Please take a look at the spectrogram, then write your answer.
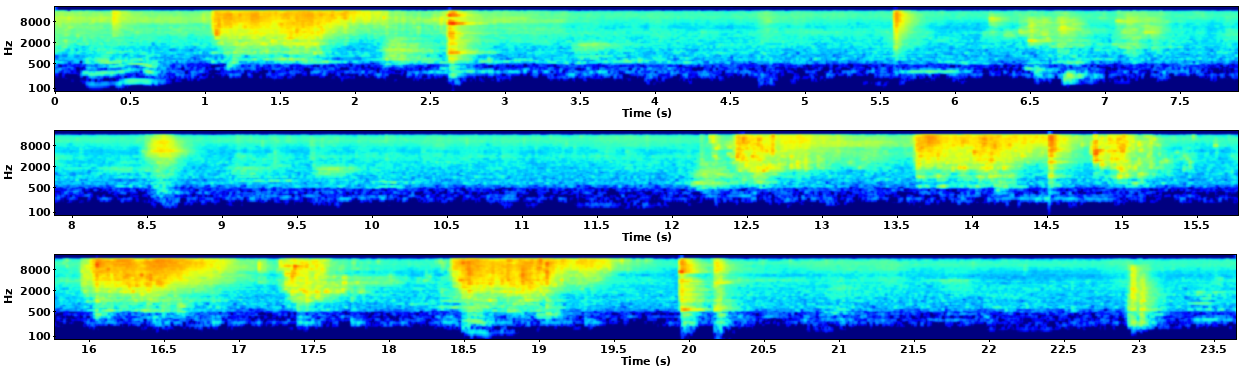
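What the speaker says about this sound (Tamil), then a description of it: "ஒரு டம்ளர் அரிசி அஞ்சு டம்ளர் தண்ணி ஊற்றிடும்." Water is poured into a pot of soaked rice and lentils for Ramadan fasting porridge in several short, splashy bursts with quiet gaps between them. No voices are heard.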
